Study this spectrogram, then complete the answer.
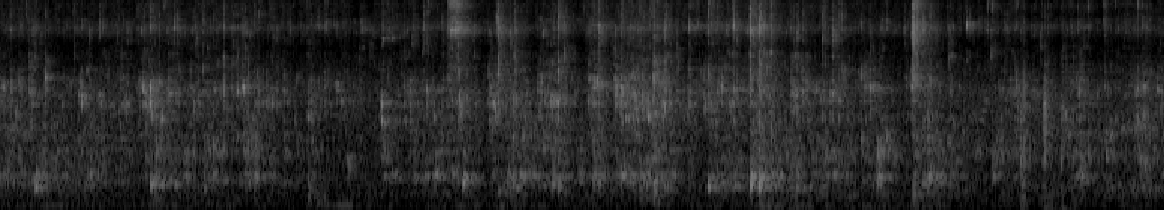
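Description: Water runs from a tap while fish is being washed, a faint, uneven splashing and trickling with small drips, close and alone.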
